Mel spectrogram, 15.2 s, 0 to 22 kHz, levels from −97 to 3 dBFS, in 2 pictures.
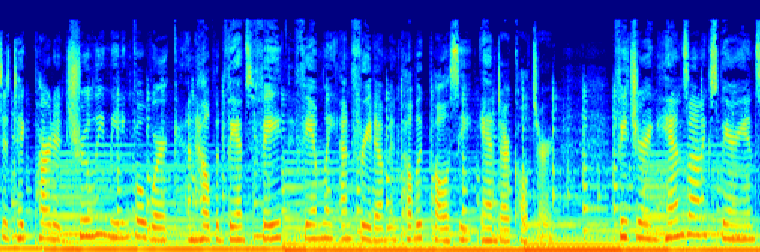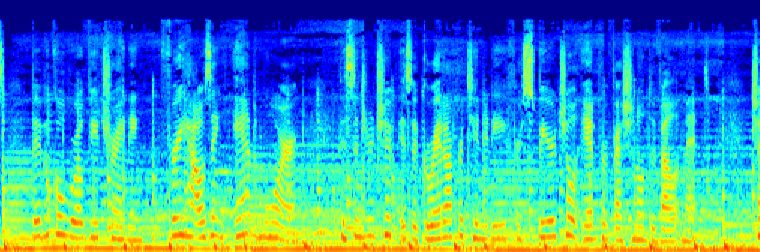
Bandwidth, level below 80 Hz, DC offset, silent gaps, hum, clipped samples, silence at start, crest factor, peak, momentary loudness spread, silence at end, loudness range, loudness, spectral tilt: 12.5 kHz; -24 dBFS; under 0.1%; none; none; under 0.1%; 0 s; 12 dB; -8 dBFS; 3 LU; 0 s; 1 LU; -22 LUFS; -6 dB/octave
